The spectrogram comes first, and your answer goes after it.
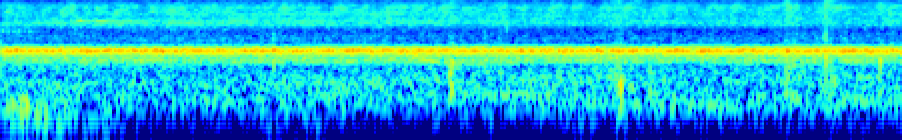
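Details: Millions of male cicadas crying out to attract mates, an intensely loud, steady high whine without pause, with a faint airy hiss above and a few soft ticks.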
